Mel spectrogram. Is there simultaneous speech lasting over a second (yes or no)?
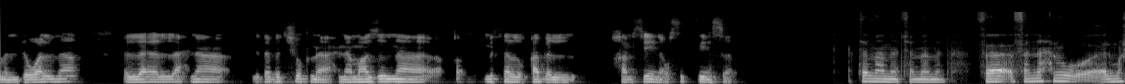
no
